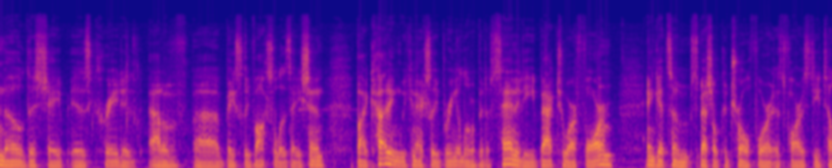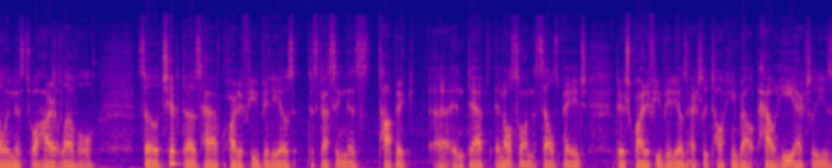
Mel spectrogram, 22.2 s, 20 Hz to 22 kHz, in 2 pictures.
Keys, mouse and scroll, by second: 1.6 alt+v, 2.2 click, 2.2 click, 3.0-4.9 scroll up 2, 7.1-7.7 scroll down 1, 7.7-11.8 middle drag, 9.1-10.9 scroll up 1, 11.8 alt+v, 12.2 click, 12.7 scroll down 1, 12.8 middle click, 13.5 shift+middle click, 14.3-14.7 scroll down 1, 14.7-22.1 middle drag.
